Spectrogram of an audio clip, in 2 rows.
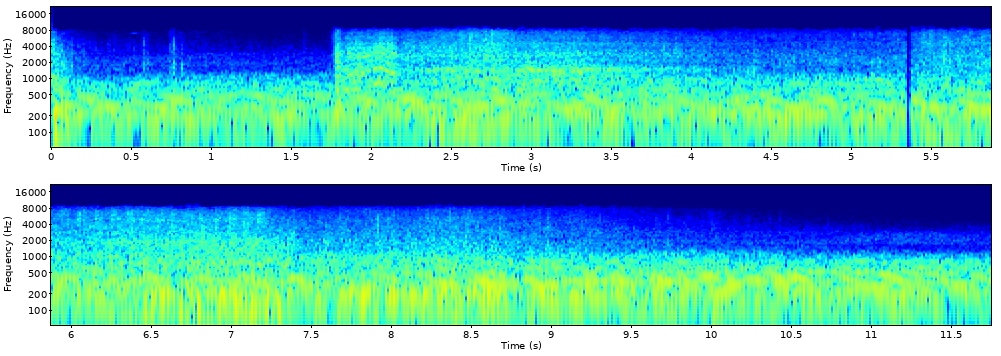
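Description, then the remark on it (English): A car engine turns over and catches, then revs up into a loud, steady roar that holds for several seconds before easing slightly, with no one talking; David Reimer's car, driven into a supermarket car park on May 4, 2004. “On May the 4th, 2004, 38-year-old David Reimer drove into a supermarket car park.”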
